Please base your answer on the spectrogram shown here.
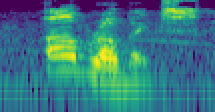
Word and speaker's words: aerobics: But then there's one I found is aerobics. Aerobic has the short U, aerobics.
